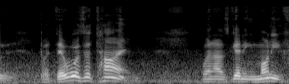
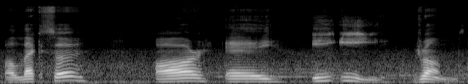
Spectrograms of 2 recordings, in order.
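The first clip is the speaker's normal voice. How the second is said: slow spelling out; much slower than usual. Shown as a demonstration. Streamer tells Rich to write it down, slow spelling out. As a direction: spell R A E E slowly, letter by letter. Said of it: "write this down".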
